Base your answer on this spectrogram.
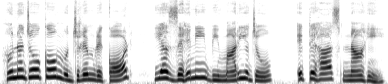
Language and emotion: Sindhi, neutral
